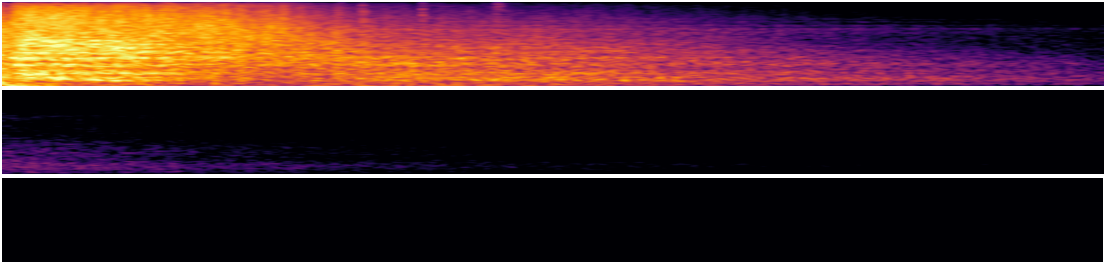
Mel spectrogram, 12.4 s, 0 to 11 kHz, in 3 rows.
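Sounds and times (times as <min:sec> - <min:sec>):
big gun firing: 0:00.0 - 0:03.8.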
